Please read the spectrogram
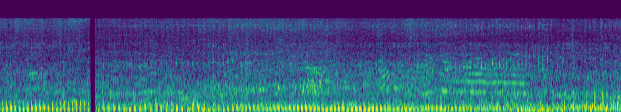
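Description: Small motorcycle engine running steadily while pulling a passenger sidecar carriage, heard from aboard. The sound cuts out for an instant about a second in.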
